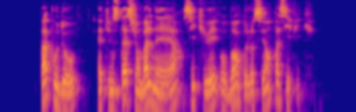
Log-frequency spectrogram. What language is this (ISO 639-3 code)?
fra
